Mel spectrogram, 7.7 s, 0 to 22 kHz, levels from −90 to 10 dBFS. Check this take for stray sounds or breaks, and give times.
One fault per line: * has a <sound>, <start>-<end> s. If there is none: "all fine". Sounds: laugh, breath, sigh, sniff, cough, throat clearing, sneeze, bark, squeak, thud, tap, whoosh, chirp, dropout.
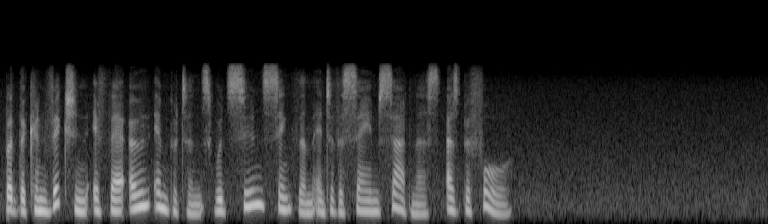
all fine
